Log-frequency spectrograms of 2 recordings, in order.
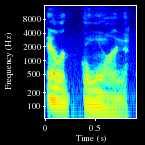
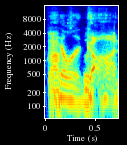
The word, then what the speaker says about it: Aragorn: Well, it's actually pronounced Aragorn, not Aragorn. I call him Aragon. It's not Aragon.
